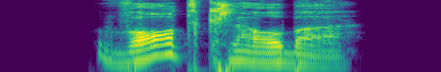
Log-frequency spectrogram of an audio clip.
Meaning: quibbler (esp. of definitions)
- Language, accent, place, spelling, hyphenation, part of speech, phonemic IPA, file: German, Germany, Berlin, Wortklauber, Wort‧klau‧ber, noun, /ˈvɔʁtˌklaʊ̯bɐ/, De-Wortklauber.ogg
